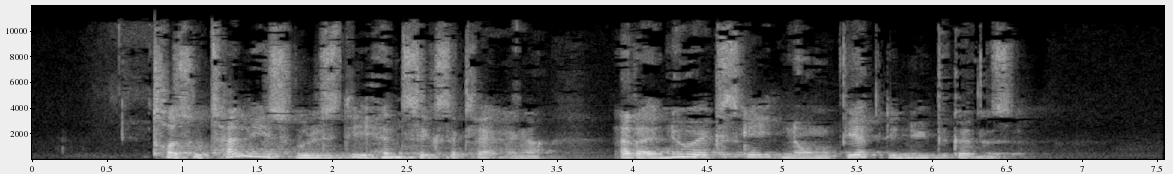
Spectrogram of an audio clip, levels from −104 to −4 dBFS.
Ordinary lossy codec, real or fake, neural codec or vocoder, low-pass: AAC, 32 kbps; fake; vocoder, 44.1 kHz, 128 mel bands every 512 samples, BigVGAN v2; 10.8 kHz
